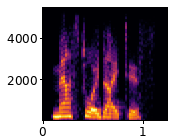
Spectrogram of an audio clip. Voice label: "mastoiditis", Indian

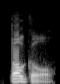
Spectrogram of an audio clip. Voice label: "bogle", American

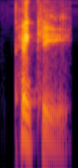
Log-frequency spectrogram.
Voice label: "pinkie", American

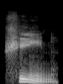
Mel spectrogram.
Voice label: "sheen", American

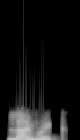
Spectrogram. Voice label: "limerick", Indian

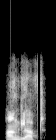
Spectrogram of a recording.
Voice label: "ungloved", Indian

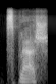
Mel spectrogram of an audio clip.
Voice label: "splash", Indian

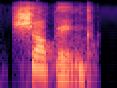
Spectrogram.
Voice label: "shopping", Indian

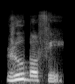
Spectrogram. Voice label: "rubefy", Indian

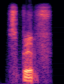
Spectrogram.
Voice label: "spiv", British

